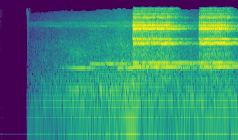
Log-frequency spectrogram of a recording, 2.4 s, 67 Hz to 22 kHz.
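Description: A wall-mounted telephone bell rings loudly and shrilly in two short bursts in the press hall of the Steidel Verlag publishing house in Göttingen, cutting through a steady background rumble of the large printing press, a new MAN Roland R706 3B.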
